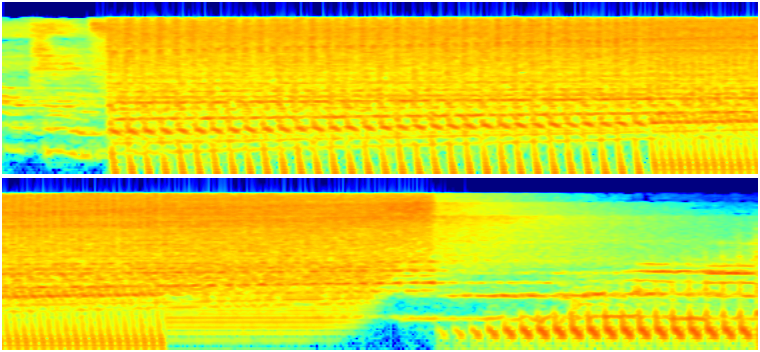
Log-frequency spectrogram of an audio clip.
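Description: A car engine starts up and runs loudly, its low rhythmic firing pulses steady, then shifting in pitch as it revs and drops back to a rumbling idle, with no talking.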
